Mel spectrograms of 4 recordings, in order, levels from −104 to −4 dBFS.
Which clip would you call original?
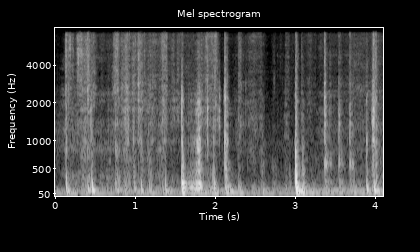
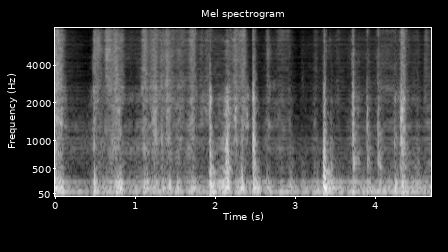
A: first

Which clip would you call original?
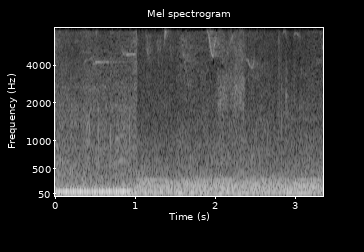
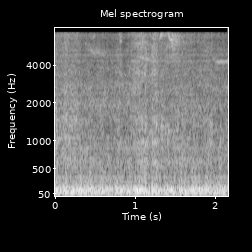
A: first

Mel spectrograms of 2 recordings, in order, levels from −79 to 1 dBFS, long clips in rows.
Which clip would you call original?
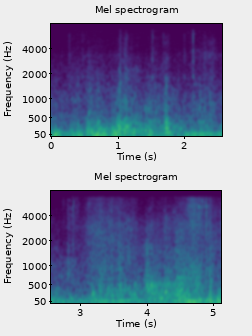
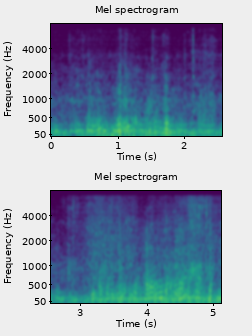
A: first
